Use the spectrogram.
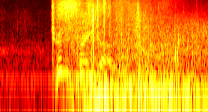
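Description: A Confringo blasting-spell explosion in the Hogwarts Legacy video game: after a brief hush, a loud booming burst erupts and rumbles on, filling the rest of the moment.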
